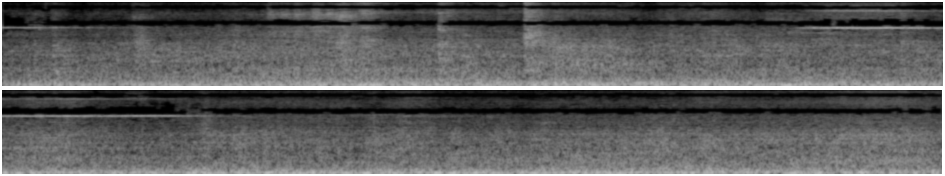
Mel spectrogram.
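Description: Freight train's covered hopper cars rolling past close by, with a steady rumble of steel wheels on the rails. A thin high squeal sounds for a second or so about four seconds in.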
